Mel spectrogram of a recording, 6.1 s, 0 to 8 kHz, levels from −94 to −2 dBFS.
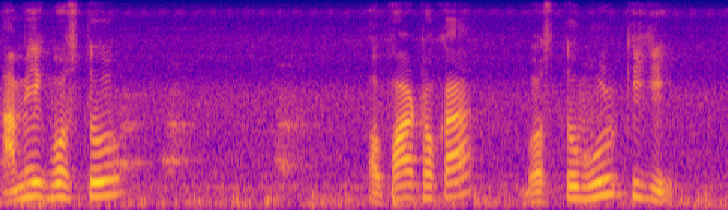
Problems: none marked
